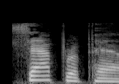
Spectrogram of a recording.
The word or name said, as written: sapropel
